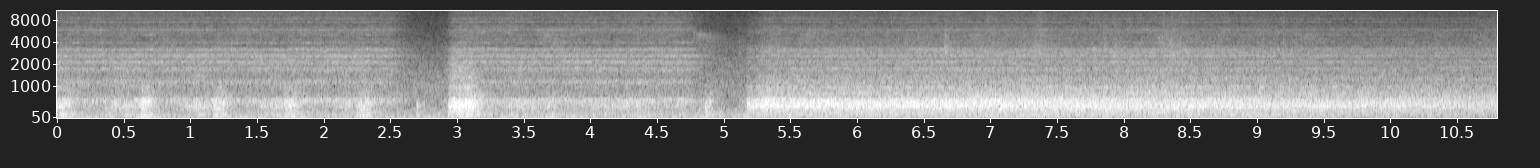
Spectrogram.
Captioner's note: machinery sounds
